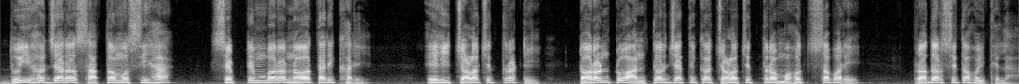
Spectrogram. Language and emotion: Odia, neutral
